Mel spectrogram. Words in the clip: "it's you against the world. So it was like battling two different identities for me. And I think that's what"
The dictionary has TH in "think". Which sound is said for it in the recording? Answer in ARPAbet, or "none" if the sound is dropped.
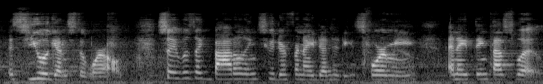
TH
